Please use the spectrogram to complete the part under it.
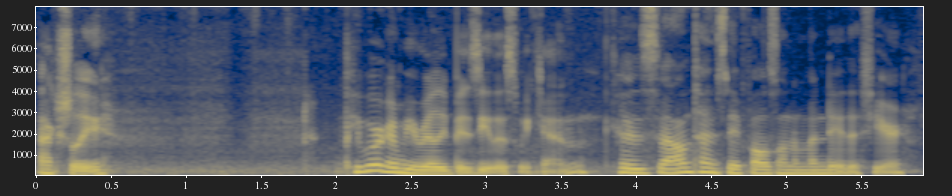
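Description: A woman's voice: fairly low pitch, fairly quick, gravelly, darkish tone, a little hiss or hum. A young woman with a congested, stuffy-nosed voice chatting informally on a solo podcast, rambling and often interrupting herself. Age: young adult. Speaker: podcast host. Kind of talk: casual solo podcast chat.

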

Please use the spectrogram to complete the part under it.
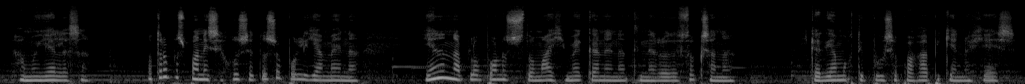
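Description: A woman's voice: mid-range voice, a little mellow. A woman hosting a horror story podcast, reading first-person scary stories and chatting in a friendly way. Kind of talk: reading creepy stories aloud.

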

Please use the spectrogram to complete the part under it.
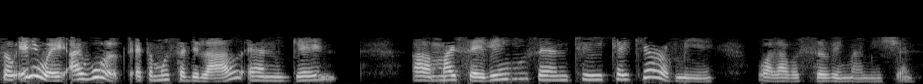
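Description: A woman's voice: mid-range voice, animated, measured pace, breathy edge, dry recording. Retired woman on a phone line. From Fiji. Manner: warm, reflective storytelling with frequent yeahs. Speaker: guest. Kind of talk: casual radio interview. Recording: dry phone-like radio line.

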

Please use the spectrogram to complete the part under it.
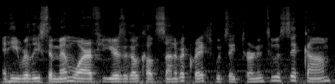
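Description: A man's voice: medium pitch, fairly even intonation, very fast, a bit bright. A man from Newfoundland chatting casually and jokily about films as a podcast guest. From Newfoundland, Canada. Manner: jokey, chuckling talker. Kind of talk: casual film discussion.

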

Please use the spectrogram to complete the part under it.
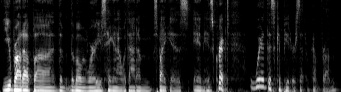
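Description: A man co-hosting a casual podcast over a video call, excitable and quick to laugh. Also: fairly low pitch. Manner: excitable, laughs often, swears. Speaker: podcast co-host. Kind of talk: casual chat on a show rewatch.

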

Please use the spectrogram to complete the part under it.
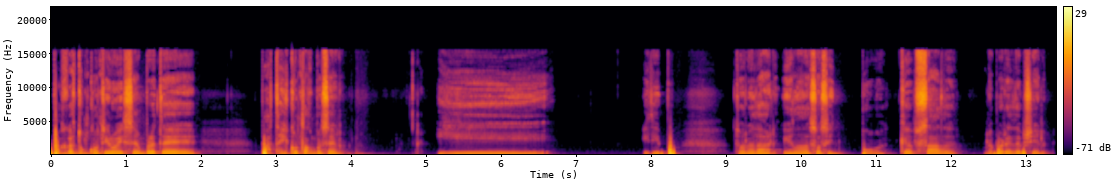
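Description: This European Portuguese-accented young man hosts a podcast, telling meandering stories in slang with lots of fillers. He sounds lowish and dark, with a flat delivery, a slightly slow pace and frequent pauses.

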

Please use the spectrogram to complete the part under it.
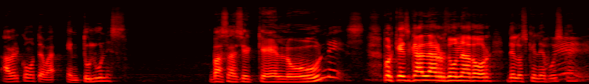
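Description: A man preaching a sermon as a pastor, swinging between loud pleading cries and hushed, low asides. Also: big pitch swings, takes it slowly. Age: 40s or older.

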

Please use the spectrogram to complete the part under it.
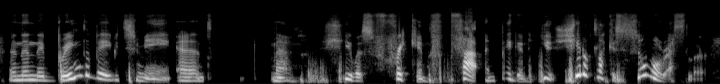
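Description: Animated woman telling a story. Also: dry recording, low-quality recording. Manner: animated, acts out quoted voices with sudden high outbursts. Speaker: mother telling her birth story. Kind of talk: personal storytelling.

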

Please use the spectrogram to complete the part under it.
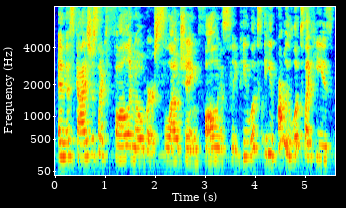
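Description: A woman co-hosting a podcast, telling an animated story in casual chat and acting out quotes. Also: medium pitch, normal speed, roomy sound, distant mic, slight background noise, rough recording. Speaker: podcast co-host.

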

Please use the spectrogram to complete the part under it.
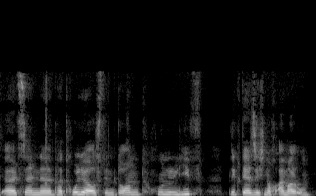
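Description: A woman's voice: mid-range voice, dark tone, a little hiss or hum. A young woman reading her own fanfiction aloud, casual and stumbling over words as she corrects herself.

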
